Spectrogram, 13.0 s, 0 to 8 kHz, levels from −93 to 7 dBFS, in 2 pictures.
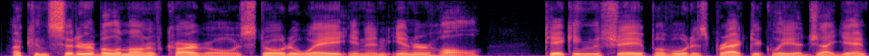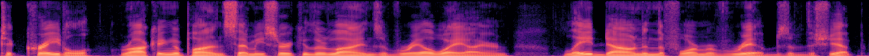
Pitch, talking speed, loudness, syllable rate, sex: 105 Hz, 180 wpm, -17 LUFS, 5.5 syllables/s, male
